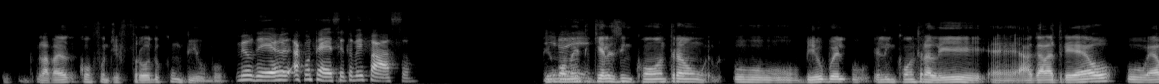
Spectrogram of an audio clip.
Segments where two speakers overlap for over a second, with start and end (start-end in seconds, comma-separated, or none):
none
